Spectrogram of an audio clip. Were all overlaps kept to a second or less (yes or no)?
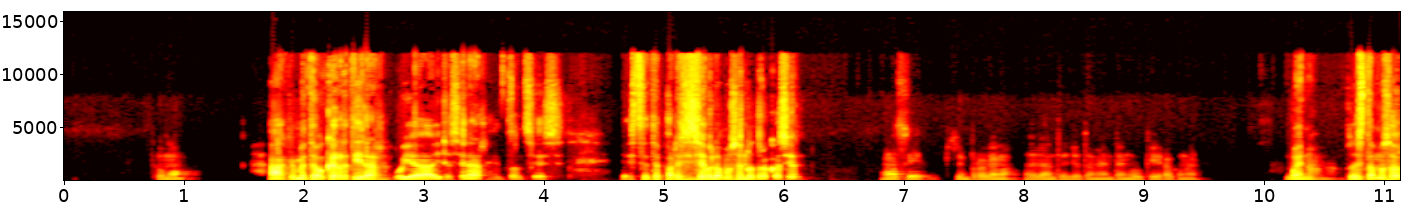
yes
